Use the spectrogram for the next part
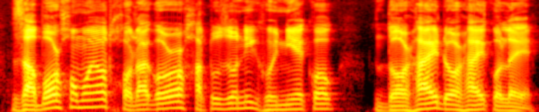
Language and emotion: Assamese, neutral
